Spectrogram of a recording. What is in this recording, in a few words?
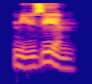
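"museum", British English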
